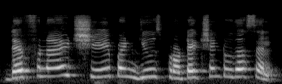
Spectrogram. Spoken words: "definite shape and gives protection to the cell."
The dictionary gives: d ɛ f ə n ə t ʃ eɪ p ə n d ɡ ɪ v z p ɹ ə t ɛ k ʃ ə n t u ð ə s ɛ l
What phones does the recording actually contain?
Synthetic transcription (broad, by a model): d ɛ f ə n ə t ʃ eɪ p ə n d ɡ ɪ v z p ɹ ə t ɛ k ʃ ə n t u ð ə s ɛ l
